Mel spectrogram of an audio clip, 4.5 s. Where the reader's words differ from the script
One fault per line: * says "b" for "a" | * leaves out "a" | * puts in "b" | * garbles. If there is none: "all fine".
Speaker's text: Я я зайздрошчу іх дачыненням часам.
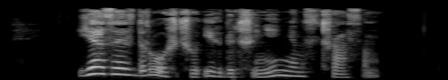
* leaves out "я"
* puts in "з"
